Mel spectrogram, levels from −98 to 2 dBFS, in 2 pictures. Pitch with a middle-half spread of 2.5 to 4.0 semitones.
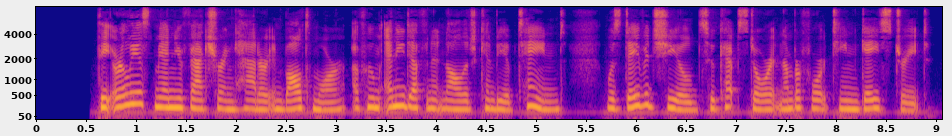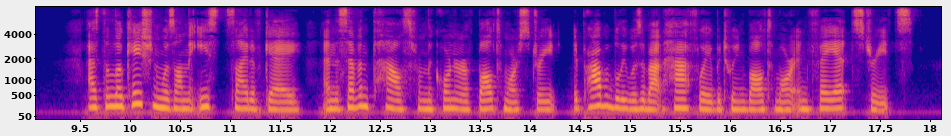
Yes: average, 3.0 semitones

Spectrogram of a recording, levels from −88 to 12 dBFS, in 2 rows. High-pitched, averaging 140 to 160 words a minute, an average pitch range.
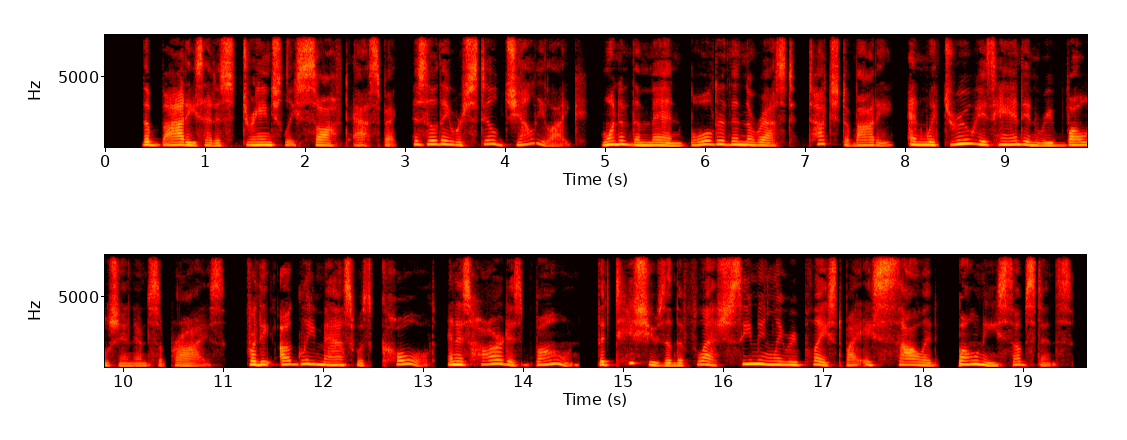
No: high, 205 Hz; average, 170 wpm; average, 4.5 semitones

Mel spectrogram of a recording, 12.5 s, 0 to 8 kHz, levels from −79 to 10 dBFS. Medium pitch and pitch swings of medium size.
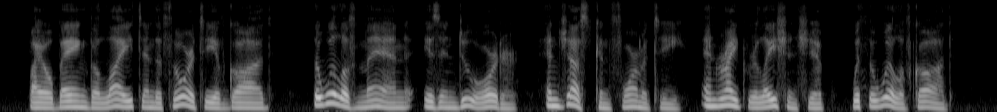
Yes: medium, 145 Hz; average, 4.1 semitones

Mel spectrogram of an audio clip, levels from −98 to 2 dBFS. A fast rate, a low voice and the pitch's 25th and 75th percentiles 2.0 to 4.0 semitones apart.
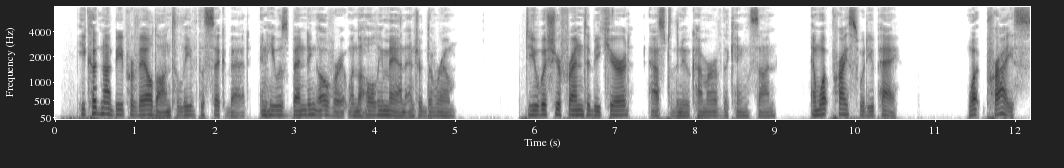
Yes: fast, 235 wpm; low, 115 Hz; average, 3.6 semitones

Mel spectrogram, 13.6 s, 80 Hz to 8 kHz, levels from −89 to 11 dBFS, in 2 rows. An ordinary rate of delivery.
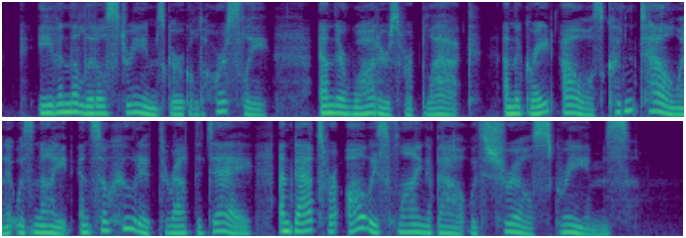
Yes: average, 160 wpm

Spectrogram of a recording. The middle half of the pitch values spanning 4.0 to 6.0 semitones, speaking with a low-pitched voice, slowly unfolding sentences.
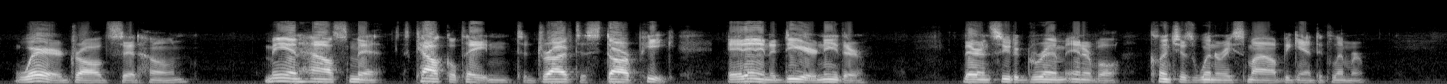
No: average, 3.3 semitones; low, 110 Hz; slow, 125 wpm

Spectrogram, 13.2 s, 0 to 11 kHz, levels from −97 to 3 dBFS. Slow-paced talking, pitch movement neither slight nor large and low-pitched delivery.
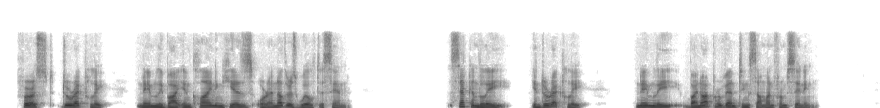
Yes: slow, 90 wpm; average, 3.9 semitones; low, 125 Hz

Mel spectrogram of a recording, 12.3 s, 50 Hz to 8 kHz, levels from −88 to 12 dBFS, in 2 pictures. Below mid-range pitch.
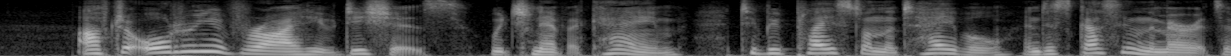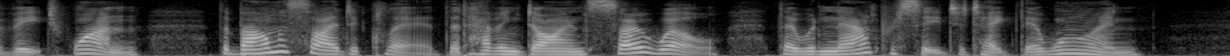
No: medium, 170 Hz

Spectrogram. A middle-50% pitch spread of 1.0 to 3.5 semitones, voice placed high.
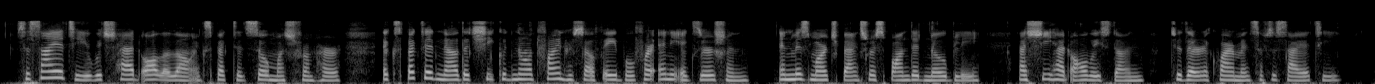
Yes: average, 2.8 semitones; high, 210 Hz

